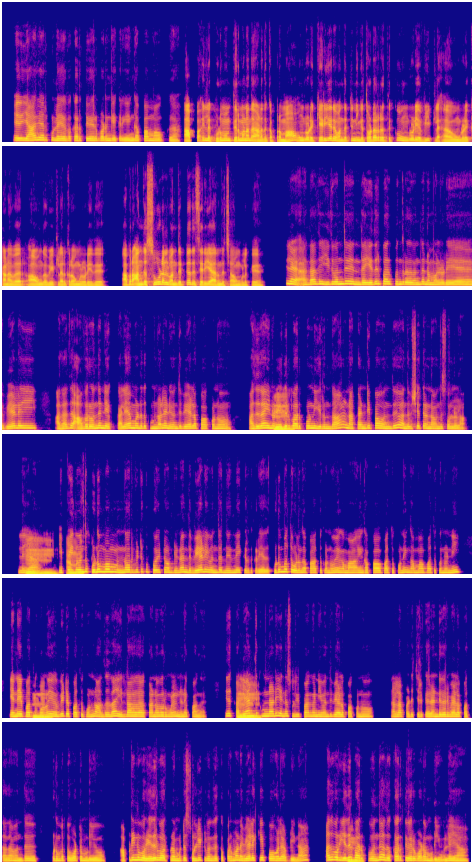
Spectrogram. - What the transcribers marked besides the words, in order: "திருமணம்" said as "திருமணது"; in English: "கேரியர்"
- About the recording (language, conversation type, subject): Tamil, podcast, குடும்பம் உங்கள் தொழில்வாழ்க்கை குறித்து வைத்திருக்கும் எதிர்பார்ப்புகளை நீங்கள் எப்படி சமாளிக்கிறீர்கள்?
